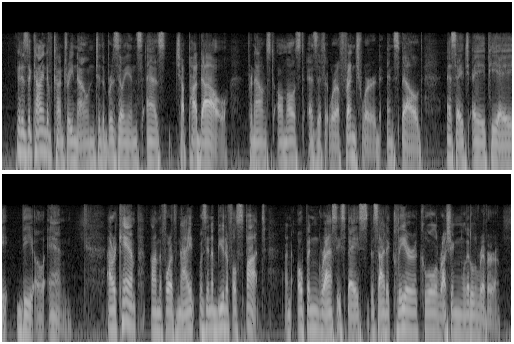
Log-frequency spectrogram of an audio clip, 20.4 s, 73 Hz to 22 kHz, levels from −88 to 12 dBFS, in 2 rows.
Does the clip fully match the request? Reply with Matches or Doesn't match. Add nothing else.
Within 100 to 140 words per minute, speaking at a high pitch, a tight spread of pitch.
Doesn't match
